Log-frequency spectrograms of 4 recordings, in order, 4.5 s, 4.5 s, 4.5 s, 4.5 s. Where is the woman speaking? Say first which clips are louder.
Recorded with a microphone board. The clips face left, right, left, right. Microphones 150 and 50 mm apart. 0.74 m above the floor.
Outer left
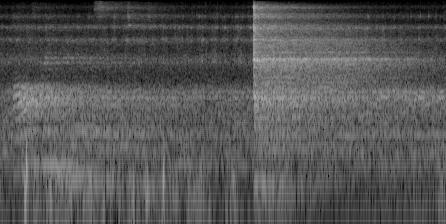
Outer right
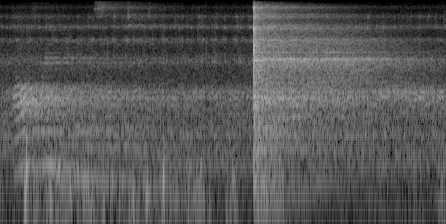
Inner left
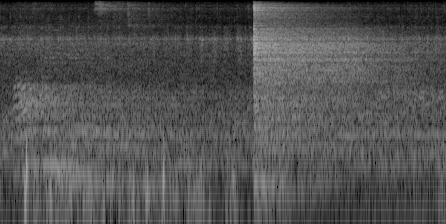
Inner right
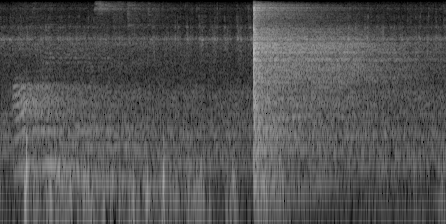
Even, inner right 1 dB; 60° right (ahead or behind), 2.5 m.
